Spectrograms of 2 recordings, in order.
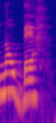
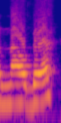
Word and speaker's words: Nalbert: Então, para realmente ficar combinando com o nome dele, pegou Nalbert e ficou a pronúncia francesa.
